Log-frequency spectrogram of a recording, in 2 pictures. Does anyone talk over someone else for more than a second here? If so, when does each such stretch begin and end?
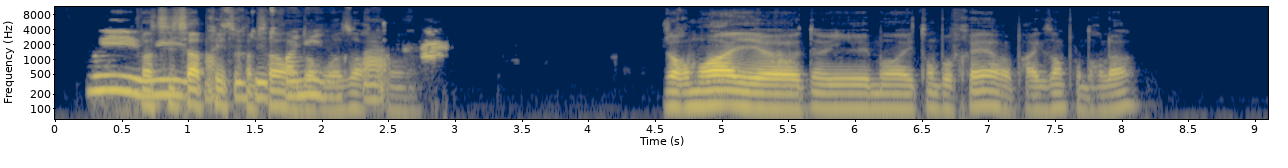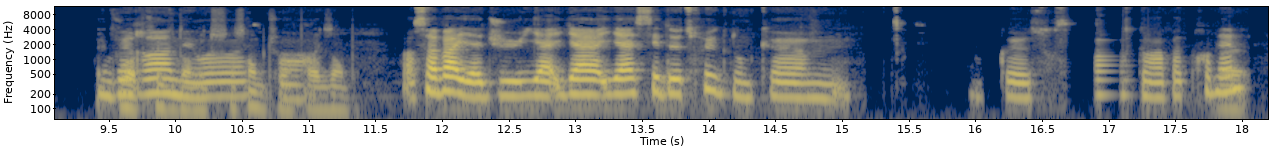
0.7-2.5, 9.6-11.0

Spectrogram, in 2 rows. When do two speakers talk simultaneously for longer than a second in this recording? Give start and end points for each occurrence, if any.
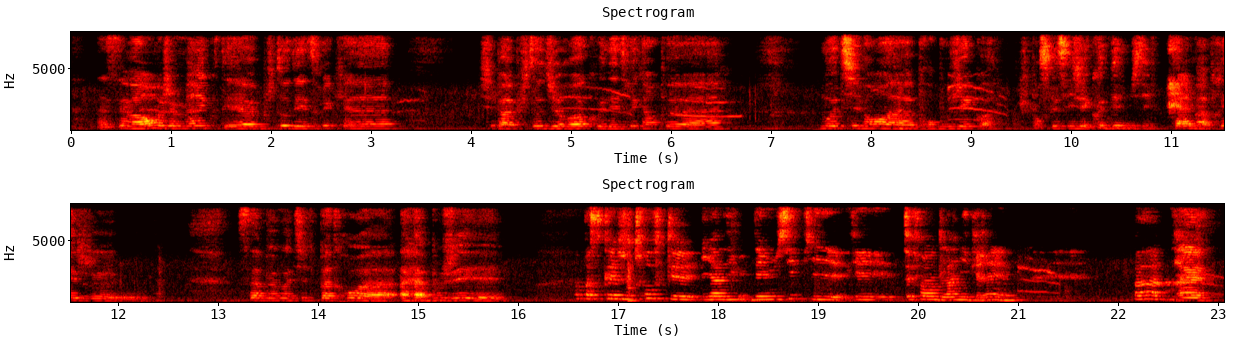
none

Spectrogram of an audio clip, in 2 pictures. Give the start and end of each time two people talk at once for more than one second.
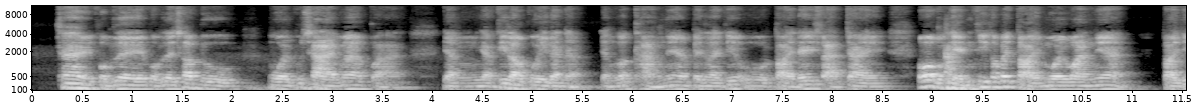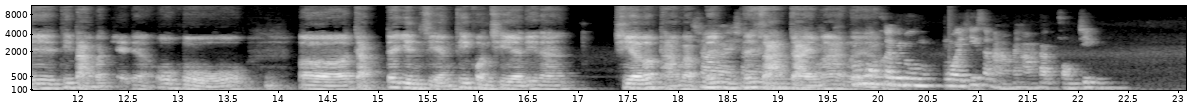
18.2-20.0

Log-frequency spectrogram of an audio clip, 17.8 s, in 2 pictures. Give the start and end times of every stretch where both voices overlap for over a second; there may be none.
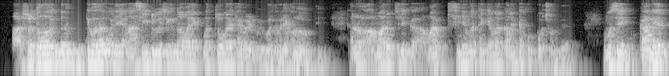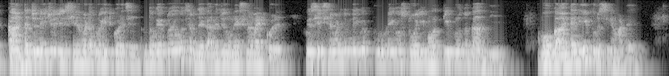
none

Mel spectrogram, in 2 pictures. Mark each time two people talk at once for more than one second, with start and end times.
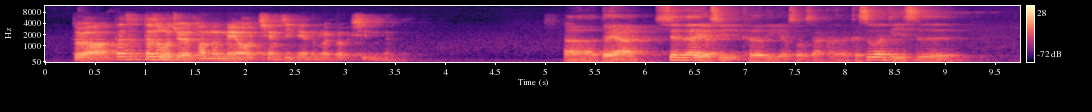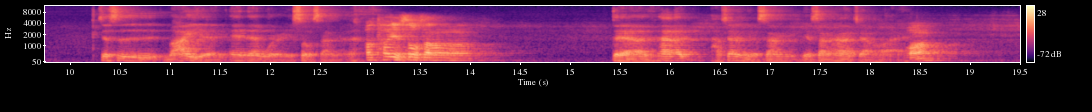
none

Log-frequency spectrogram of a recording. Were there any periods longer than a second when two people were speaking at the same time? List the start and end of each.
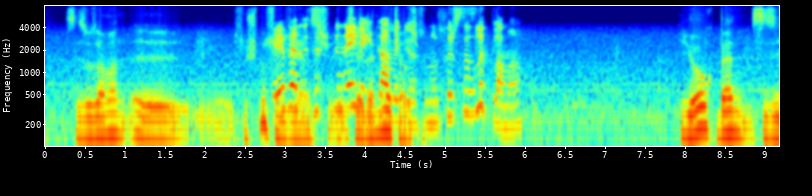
2.8-4.7

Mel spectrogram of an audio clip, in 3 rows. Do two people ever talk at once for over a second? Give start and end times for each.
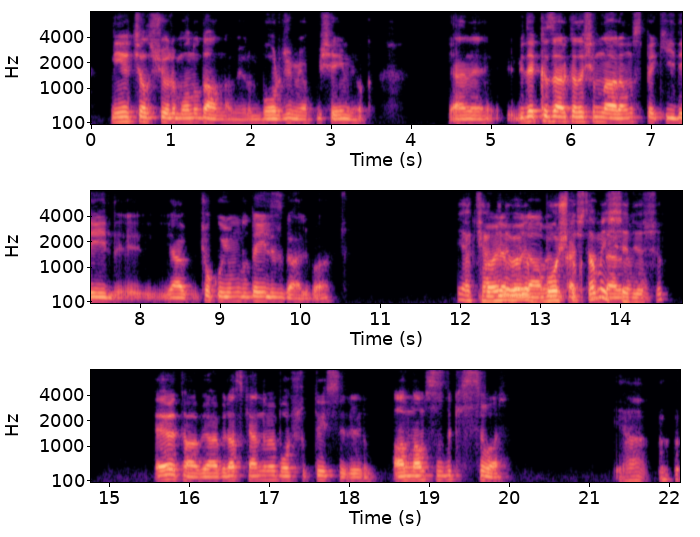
12.2-14.4

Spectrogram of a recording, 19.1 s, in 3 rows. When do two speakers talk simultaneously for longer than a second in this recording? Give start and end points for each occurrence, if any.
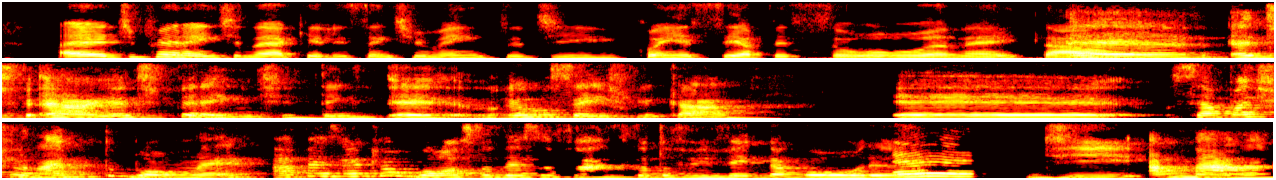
none

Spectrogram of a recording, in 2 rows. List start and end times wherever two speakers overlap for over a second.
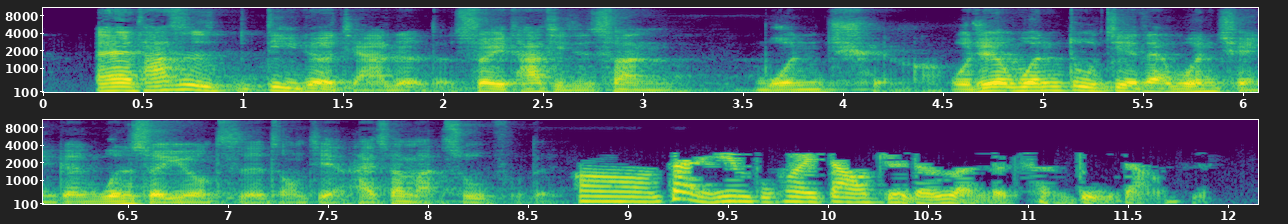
none

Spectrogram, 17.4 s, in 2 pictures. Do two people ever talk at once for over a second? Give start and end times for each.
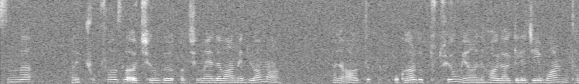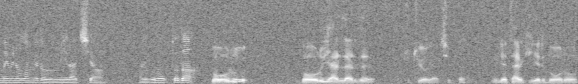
none

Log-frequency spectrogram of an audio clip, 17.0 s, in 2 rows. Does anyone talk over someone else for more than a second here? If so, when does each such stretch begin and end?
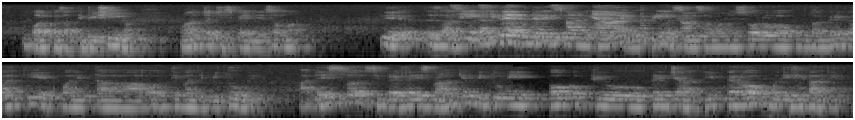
4.5-6.9

